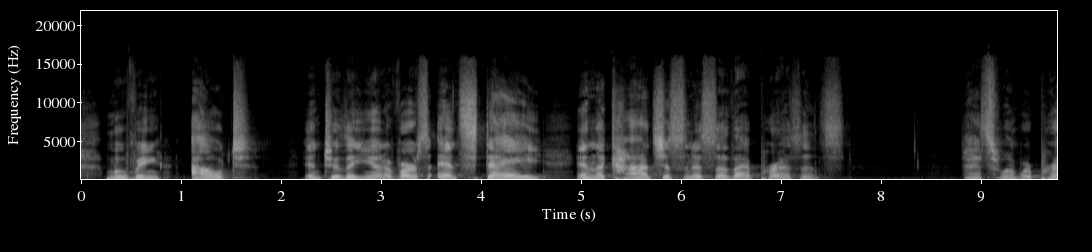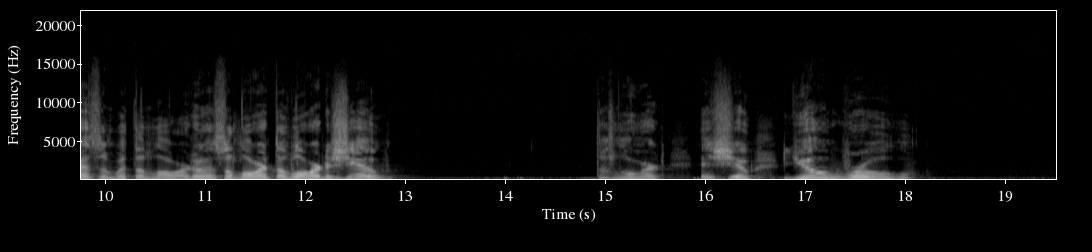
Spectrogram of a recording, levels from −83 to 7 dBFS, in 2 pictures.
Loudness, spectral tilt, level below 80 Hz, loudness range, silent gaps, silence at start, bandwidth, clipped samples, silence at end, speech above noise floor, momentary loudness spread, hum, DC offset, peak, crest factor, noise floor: -31 LUFS; -3.5 dB/octave; -56 dBFS; 10 LU; none; 0 s; 17 kHz; under 0.1%; 1.4 s; 37 dB; 14 LU; none; under 0.1%; -12 dBFS; 22 dB; -69 dBFS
